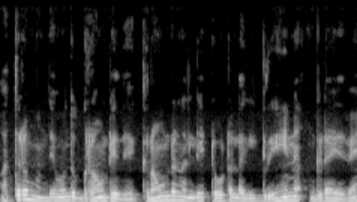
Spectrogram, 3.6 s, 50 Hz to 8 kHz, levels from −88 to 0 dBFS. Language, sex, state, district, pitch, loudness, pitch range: Kannada, male, Karnataka, Mysore, 125 Hz, -16 LUFS, 110-140 Hz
